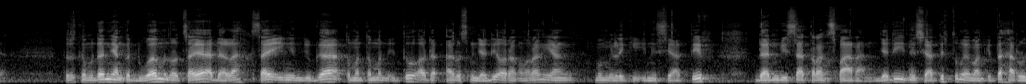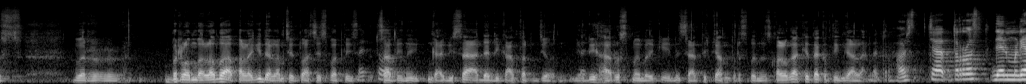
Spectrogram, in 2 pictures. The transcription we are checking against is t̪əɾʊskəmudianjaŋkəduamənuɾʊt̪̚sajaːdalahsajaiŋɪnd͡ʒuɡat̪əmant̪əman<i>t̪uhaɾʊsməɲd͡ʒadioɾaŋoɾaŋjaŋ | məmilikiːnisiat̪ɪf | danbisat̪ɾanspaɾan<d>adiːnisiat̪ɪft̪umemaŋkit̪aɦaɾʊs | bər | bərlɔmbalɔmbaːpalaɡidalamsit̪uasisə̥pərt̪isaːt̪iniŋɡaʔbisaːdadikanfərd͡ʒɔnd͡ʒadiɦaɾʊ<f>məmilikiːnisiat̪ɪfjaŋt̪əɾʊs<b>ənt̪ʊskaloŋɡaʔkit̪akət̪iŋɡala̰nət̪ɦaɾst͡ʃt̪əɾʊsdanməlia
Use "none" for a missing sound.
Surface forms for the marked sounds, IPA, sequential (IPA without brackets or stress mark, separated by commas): i, d͡ʒ, s, b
